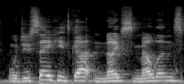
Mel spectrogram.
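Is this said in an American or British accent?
American. It is said in the speaker's normal accent. The speaker calls it wrong.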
